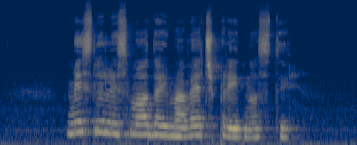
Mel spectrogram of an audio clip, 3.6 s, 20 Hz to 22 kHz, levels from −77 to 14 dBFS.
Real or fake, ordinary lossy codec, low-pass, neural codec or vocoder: real; none; none; none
